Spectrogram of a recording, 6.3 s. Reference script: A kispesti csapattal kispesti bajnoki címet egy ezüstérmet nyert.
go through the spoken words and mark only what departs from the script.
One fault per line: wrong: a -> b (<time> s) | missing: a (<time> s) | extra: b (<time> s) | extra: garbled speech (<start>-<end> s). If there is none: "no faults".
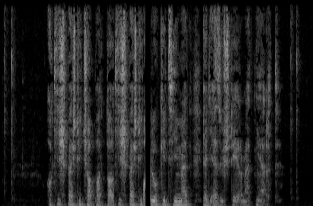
no faults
